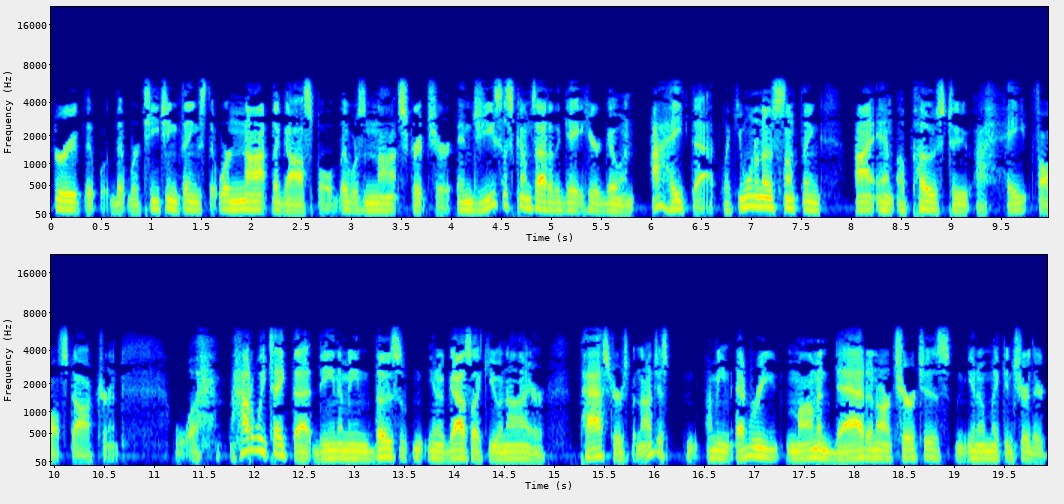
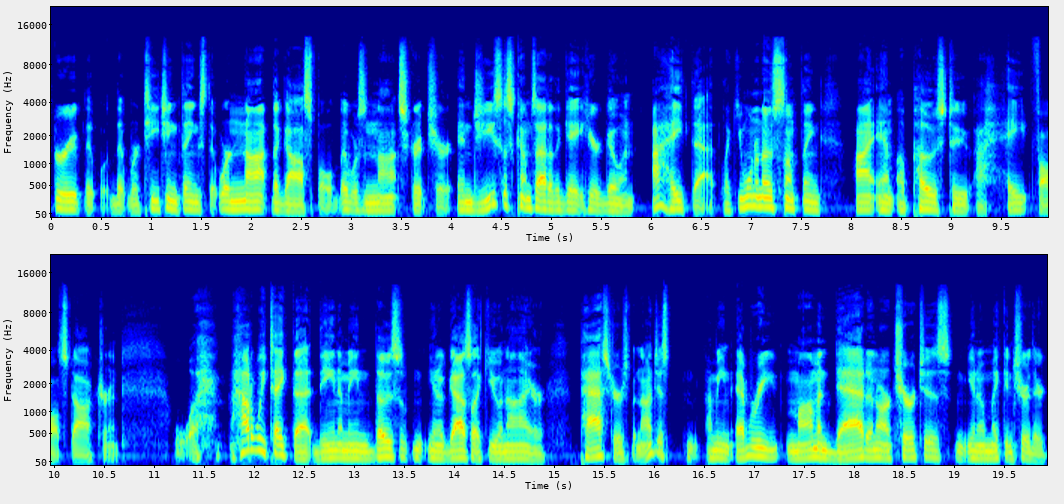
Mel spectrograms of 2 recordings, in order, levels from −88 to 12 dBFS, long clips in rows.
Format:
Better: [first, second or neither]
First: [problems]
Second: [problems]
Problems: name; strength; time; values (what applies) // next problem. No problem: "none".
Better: second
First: garbled, watery; badly; nothing above 5.5 kHz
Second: garbled, watery; slightly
